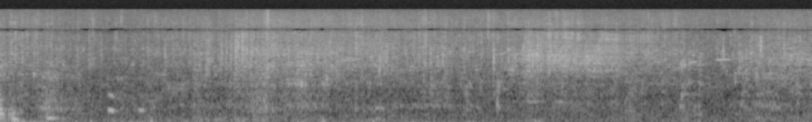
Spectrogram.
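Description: African elephants drinking: faint trickling and dribbling of water drawn up and let out by their trunks, with scattered small clicks.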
